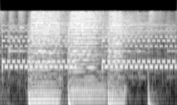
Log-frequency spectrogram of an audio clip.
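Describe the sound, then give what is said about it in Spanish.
Telephone ringing for an incoming call on a call-in radio line, a loud electronic ring repeating in a steady rhythmic pattern of pulsed tones, heard alone without talk. “Tenemos otra llamada.”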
